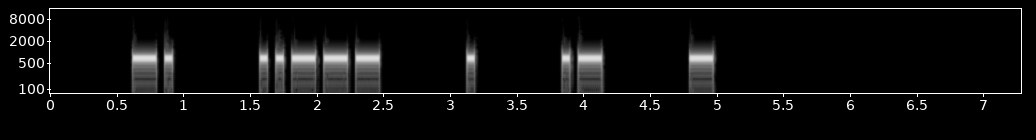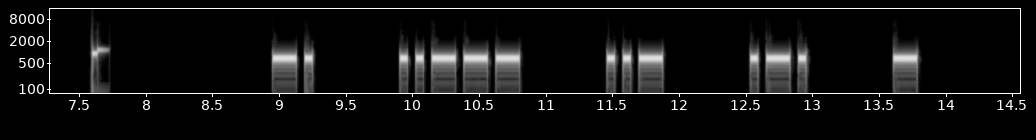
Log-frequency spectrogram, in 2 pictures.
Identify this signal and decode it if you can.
Morse code, heard as a keyed tone, about 20 wpm, spaced as for 10 wpm, 700 Hz. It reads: N2EAT N2URT
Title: 102 Lesson 17g - Letter u - Call Signs 20wpm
